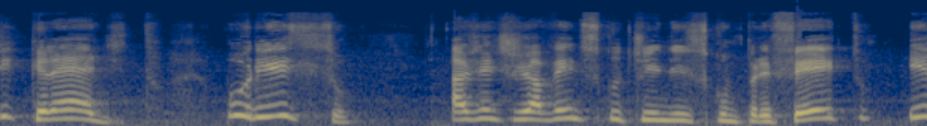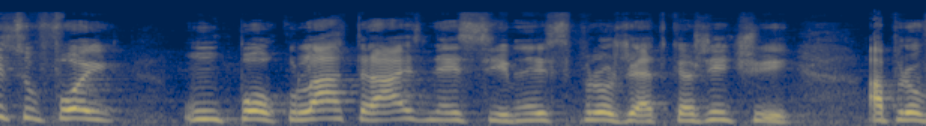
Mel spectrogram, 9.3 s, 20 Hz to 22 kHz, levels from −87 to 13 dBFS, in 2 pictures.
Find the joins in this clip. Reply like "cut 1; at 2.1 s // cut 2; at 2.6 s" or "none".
cut 1; at 1.0 s // cut 2; at 4.4 s // cut 3; at 7.2 s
